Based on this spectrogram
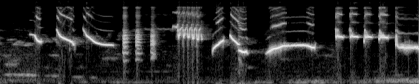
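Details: Asian pied starling in lively full song, meant as a training recording for other starlings: varied loud whistles sliding down, buzzy harsh bursts and a long level whistle, notes following quickly with short gaps.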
